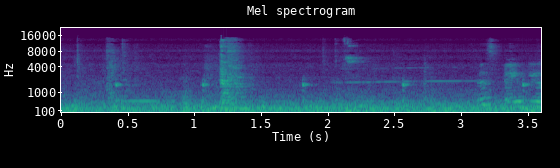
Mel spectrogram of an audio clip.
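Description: A medical monitor beeps softly at a steady pace.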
